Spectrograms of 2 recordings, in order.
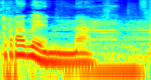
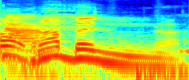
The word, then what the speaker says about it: Ravenna: que nos conducirán a descubrir la provincia de Ravenna.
